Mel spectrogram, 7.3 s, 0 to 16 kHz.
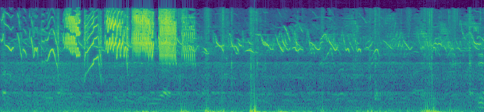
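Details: Towa towa (chestnut-bellied seed finch) singing at a fundraiser bird whistling competition held at a bird ground in Port Mourant, Guyana, in 2024. Rapid, sweeping high whistled notes run in quick succession, with bursts of noise, music and people counting aloud.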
